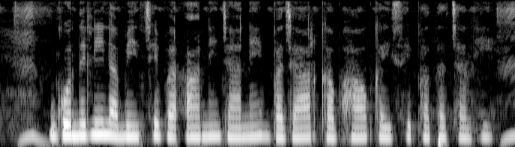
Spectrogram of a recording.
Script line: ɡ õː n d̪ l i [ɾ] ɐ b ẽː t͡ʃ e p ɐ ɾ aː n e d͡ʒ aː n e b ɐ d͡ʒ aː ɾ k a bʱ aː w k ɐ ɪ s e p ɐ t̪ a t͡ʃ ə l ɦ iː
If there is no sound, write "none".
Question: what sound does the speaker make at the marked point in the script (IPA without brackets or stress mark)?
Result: l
